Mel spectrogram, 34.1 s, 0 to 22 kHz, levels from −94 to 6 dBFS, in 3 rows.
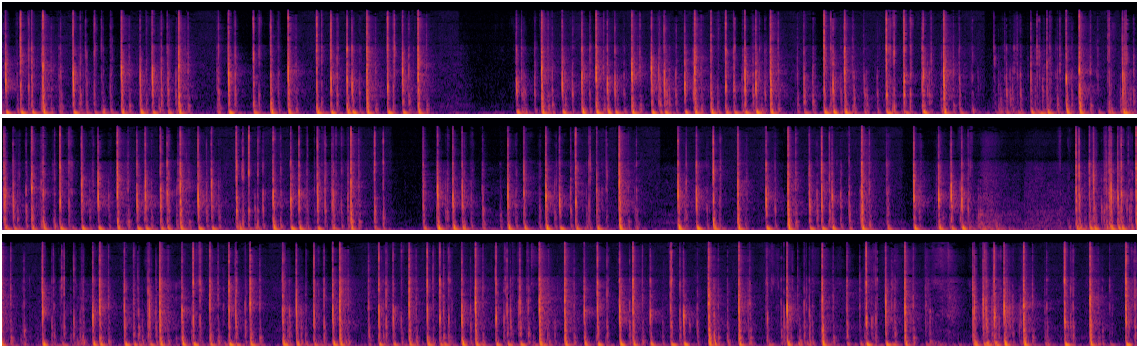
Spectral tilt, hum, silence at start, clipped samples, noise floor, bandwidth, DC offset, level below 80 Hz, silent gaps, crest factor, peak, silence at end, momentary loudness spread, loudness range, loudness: -3 dB/octave; none; 0 s; under 0.1%; -64 dBFS; 16.5 kHz; under 0.1%; -36 dBFS; none; 28 dB; -4 dBFS; 0 s; 9 LU; 2 LU; -30 LUFS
